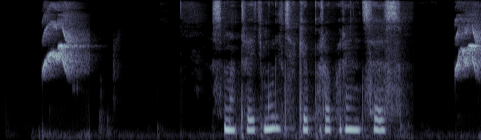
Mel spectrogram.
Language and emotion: Russian, neutral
